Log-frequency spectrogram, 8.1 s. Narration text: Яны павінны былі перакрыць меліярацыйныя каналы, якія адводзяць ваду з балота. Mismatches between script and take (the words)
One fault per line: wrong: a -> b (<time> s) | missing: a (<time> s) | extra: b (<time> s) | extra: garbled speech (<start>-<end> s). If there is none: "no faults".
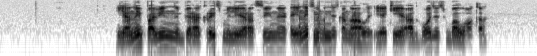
missing: былі (2.7 s)
extra: garbled speech (4.3-5.1 s)
missing: ваду (6.7 s)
